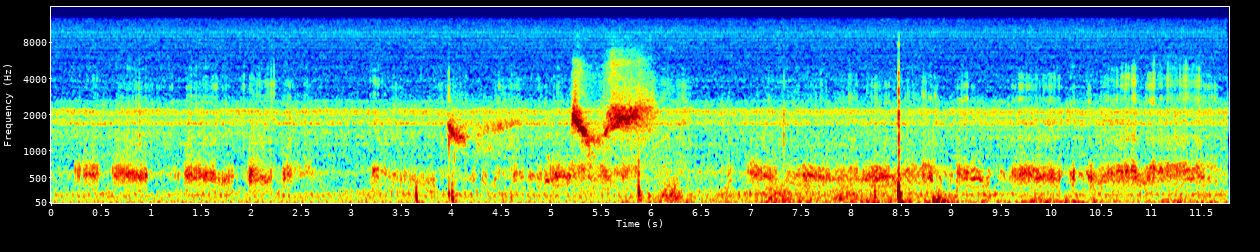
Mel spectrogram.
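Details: Three rackelhahn hybrids (black grouse × capercaillie) fighting on a black grouse lek, 1 May 1994, Landvik, Grimstad, Norway: low, steady lek bubbling throughout, broken midway by harsh, rasping hisses and one sharp click.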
